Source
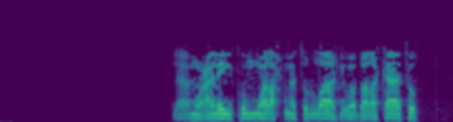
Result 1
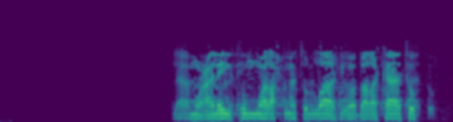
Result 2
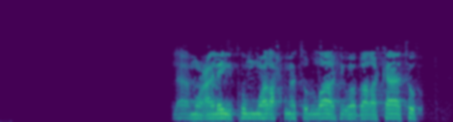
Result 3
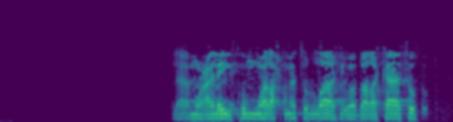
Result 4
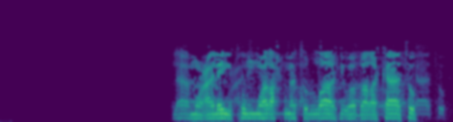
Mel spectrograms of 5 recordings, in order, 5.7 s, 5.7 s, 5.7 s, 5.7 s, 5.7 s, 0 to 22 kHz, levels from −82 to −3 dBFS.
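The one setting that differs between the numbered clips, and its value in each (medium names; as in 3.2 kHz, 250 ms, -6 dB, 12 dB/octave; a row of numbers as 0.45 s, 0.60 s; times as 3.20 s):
speakerphone echo, time: 240 ms, 100 ms, 160 ms, 370 ms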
